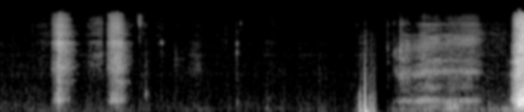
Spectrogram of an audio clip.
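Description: Two quick sniffs, then a short snort and a sharp sneeze burst at the end.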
